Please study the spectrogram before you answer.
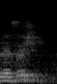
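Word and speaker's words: נפש: Nefesh, ¿cómo se escribe nefesh? N-E-P-H-E-S-H. de nuevo. N-E-P-H-E-S-H. Nefesh. Se pronuncia Nefesh. Como si PH fuera una F.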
